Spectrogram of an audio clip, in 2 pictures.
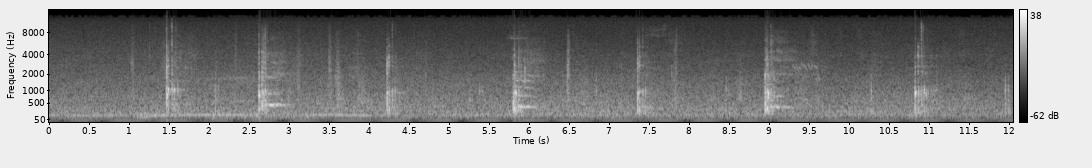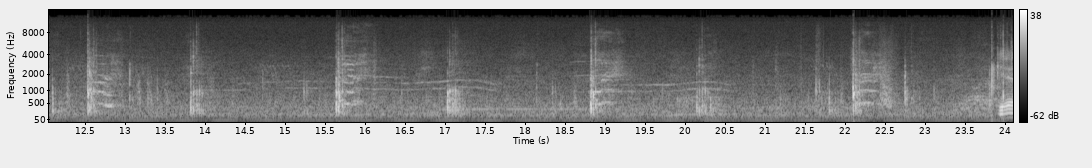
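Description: Tennis ball struck by racquets in a baseline rally on a hard court, starting with the serve: about fifteen sharp pops, roughly one every one and a half seconds.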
